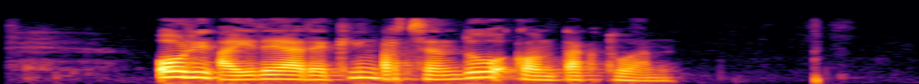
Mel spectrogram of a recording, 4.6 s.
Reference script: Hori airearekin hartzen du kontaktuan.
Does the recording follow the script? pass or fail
pass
